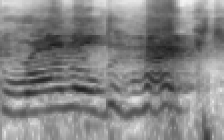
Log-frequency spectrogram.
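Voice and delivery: put-on very loud German accent, belted out. Retelling how dad gives his name at a restaurant, imitating Roland's German accent. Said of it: "in his German accent".

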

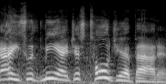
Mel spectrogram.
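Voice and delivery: very loud, high, swooping yell. Voicing a character calling from inside a door: yelling as Snake. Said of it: "Snake yell".

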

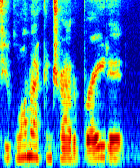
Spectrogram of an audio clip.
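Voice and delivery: very quiet, close, barely-a-breath half-whisper. Recapping a scene: one woman leans closer to another, acting out a half-whisper. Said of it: "and whispers".

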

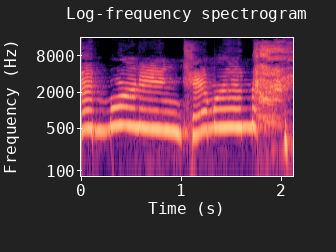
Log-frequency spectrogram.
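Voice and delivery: put-on tiny, adorable, very high little child's voice. Describing the Alexa app's morning greeting in the kid's room, imitating the Alexa kid voice. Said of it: "we've set it to be a kid's voice".

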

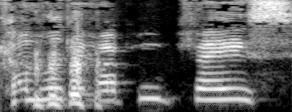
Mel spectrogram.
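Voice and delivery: yelling. Retelling what a client said about herself: imitating someone yelling. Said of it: "I'm pooping and I'm yelling".

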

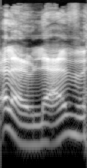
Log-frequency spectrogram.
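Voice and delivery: slow, terrible fake Australian accent.

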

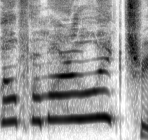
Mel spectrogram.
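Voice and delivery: exaggerated, strained, overdone put-on voice, very high. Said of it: "I overdid it".

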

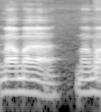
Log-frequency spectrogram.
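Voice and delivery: mock screaming in a child's voice. Retelling how a little girl burst into tears and called out: imitating a child screaming. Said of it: "she just starts screaming out for Nikki".

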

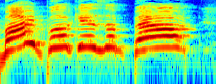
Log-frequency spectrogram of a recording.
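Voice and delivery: high, loud, slow yelling. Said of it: "Why are you yelling at me?".

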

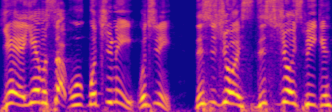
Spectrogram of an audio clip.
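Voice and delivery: play-acted frantic, flustered, panicked voice, very high. Speaker imitates mom answering the bakery phone, imitating Joyce's panicked phone answer. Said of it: "my mom always answered the phone in Absolutely. The most panicking way".

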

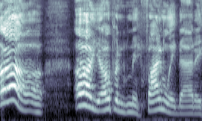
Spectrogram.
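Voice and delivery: very slow, lingering, drawn-out character voice. Voicing a freshly opened beer can for laughs: opened beer can voice. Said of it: "That's how that sounds".

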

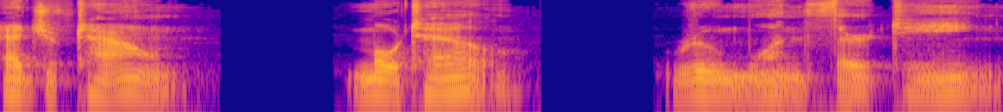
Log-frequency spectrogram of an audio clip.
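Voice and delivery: mechanical, level, flat robot-like monotone. Narrating a man answering Chris's question: words coming out robotically. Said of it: "His words came out robotically".

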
